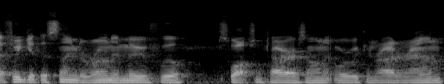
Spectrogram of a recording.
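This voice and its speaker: The room echo is audible around this man's voice. He talks at a moderate pace. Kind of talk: casual vlog chat. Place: garage. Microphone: phone near.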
